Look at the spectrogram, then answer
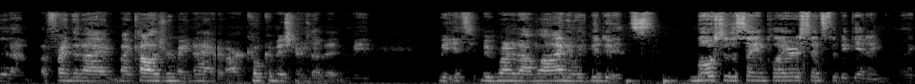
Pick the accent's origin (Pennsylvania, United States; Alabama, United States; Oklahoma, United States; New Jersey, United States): Alabama, United States; because I grew up in Alabama, right?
